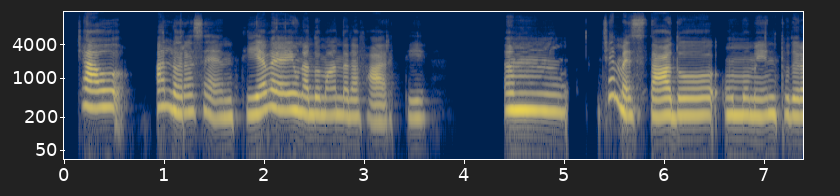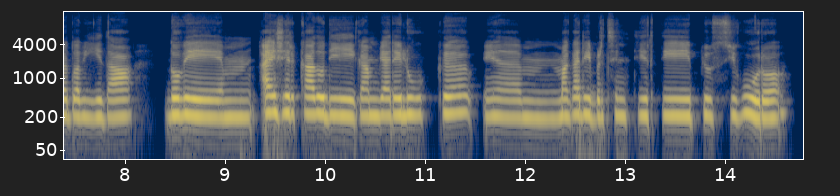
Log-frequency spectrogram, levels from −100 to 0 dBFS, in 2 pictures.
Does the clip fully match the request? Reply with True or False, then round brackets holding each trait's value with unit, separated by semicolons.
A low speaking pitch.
False (215 Hz)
